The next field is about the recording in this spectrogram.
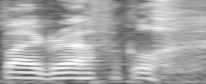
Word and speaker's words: biographical: I mispronounced biographical. I said, we're doing a biological study of David.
